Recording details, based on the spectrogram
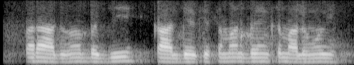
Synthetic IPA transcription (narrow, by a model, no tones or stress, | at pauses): pəɾaːd̪ʋãːbəɡiːkaːld̪eːkesəmaːnbɛ̃ːŋkt̪omaːluːmɦoːiː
